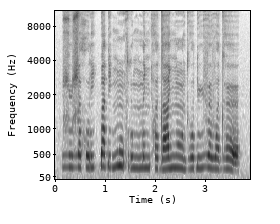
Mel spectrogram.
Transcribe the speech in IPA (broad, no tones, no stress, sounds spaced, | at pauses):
ɮ y ɮ ʌ x o ɾ i ɡ͡b a ɗ i ŋ͡m ũ f r u ŋ n ʌ ɲ h ʌ d a ɲ õ dʱ o ɗ y v œ v ʌ dʱ œ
